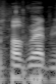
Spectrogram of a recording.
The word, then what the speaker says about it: Pogrebniak: but go on, pronounce his name for me. Stefan Mbia. No, the Reading. Pogrebniak. Yeah. Oh, Pogrebniak.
